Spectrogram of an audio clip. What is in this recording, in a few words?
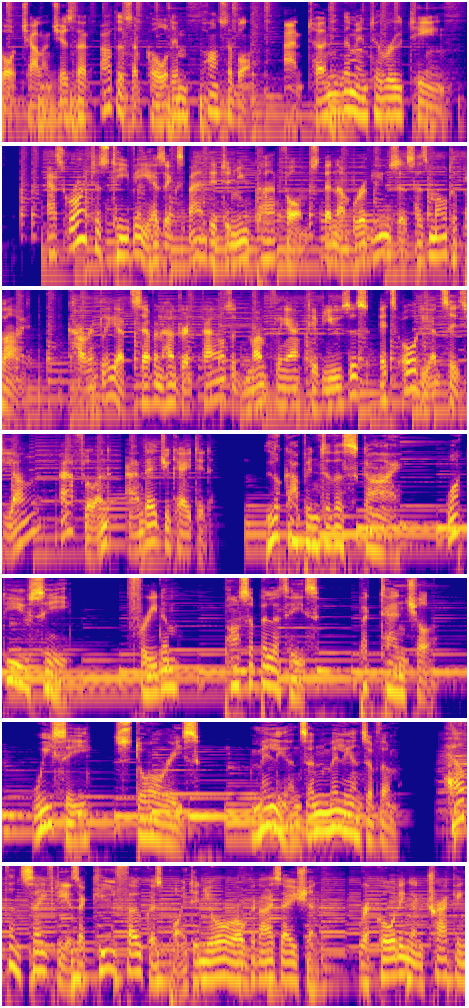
Industrials Voice-over Stereo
